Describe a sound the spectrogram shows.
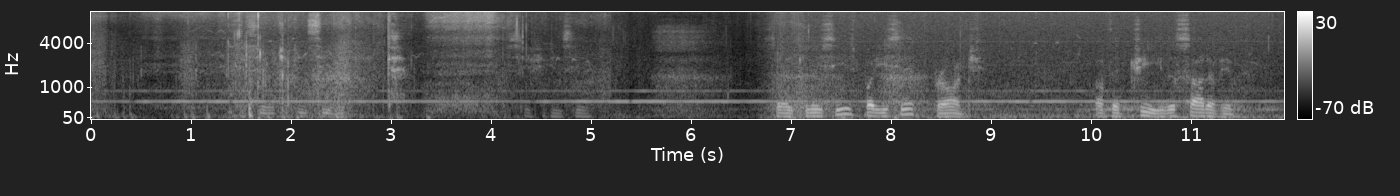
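A man speaks quietly close by.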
